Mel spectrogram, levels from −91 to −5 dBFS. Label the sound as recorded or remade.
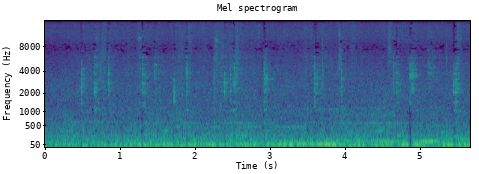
recorded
